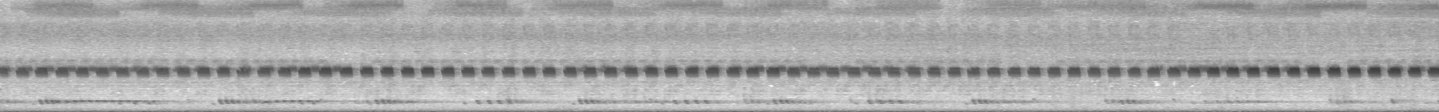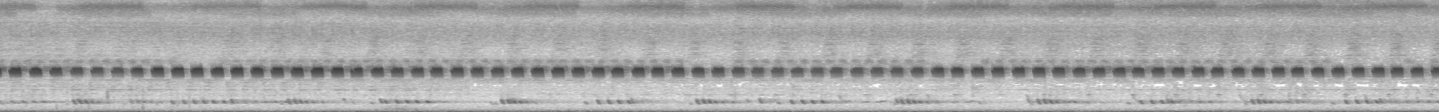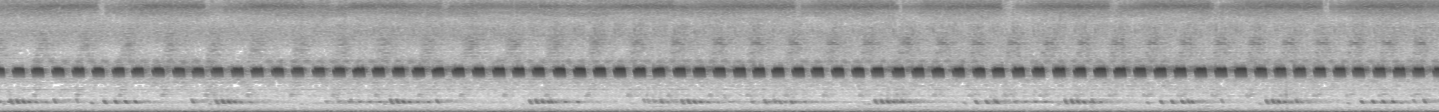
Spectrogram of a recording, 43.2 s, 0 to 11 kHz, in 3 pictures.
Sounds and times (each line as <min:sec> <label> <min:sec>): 0:00.0 Insects 0:43.1
0:00.0 The frogs 0:43.1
